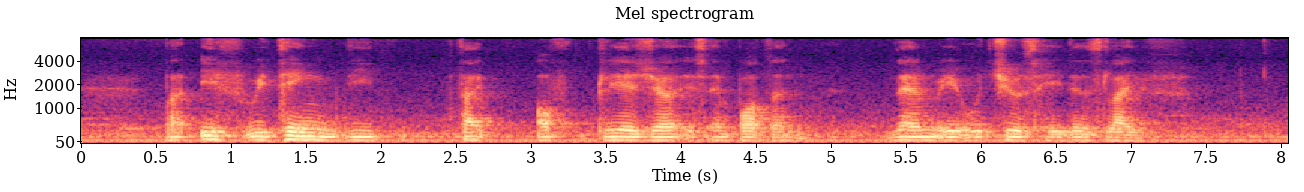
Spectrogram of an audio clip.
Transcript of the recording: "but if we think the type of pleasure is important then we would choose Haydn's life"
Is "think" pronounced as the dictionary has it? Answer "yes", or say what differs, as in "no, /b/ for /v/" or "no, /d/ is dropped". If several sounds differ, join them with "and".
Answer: no, /t/ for /θ/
